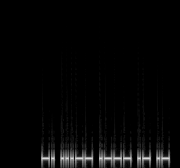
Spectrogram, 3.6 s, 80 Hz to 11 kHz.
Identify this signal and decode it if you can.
Morse code, heard as a keyed tone, about 25 wpm, 700 Hz. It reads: N3JAA
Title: USA Call Signs - 5 Characters - Repeated 2x - 25wpm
